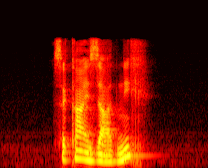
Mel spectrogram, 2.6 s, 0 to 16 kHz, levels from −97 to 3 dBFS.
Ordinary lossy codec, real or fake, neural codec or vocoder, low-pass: MP3, 64 kbps; real; none; 7.2 kHz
